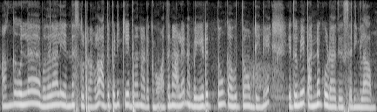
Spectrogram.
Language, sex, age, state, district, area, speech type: Tamil, female, 18-30, Tamil Nadu, Thanjavur, urban, spontaneous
